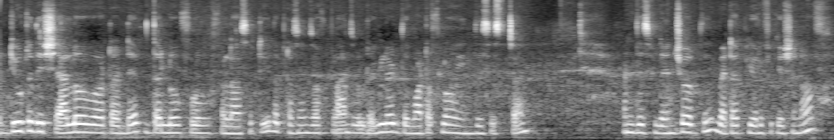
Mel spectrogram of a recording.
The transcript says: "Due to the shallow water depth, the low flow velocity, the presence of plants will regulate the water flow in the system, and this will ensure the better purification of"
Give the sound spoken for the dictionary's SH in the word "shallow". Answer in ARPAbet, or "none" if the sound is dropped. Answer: SH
